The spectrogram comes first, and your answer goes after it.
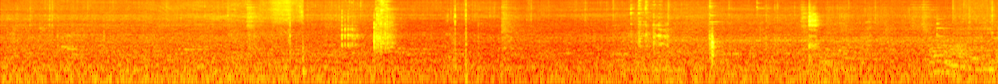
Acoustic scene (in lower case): restaurant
